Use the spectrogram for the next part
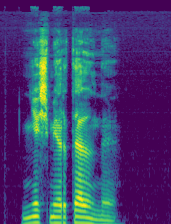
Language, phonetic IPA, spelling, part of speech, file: Polish, [ˌɲɛ̇ɕmʲjɛrˈtɛlnɨ], nieśmiertelny, adjective / noun, Pl-nieśmiertelny.ogg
